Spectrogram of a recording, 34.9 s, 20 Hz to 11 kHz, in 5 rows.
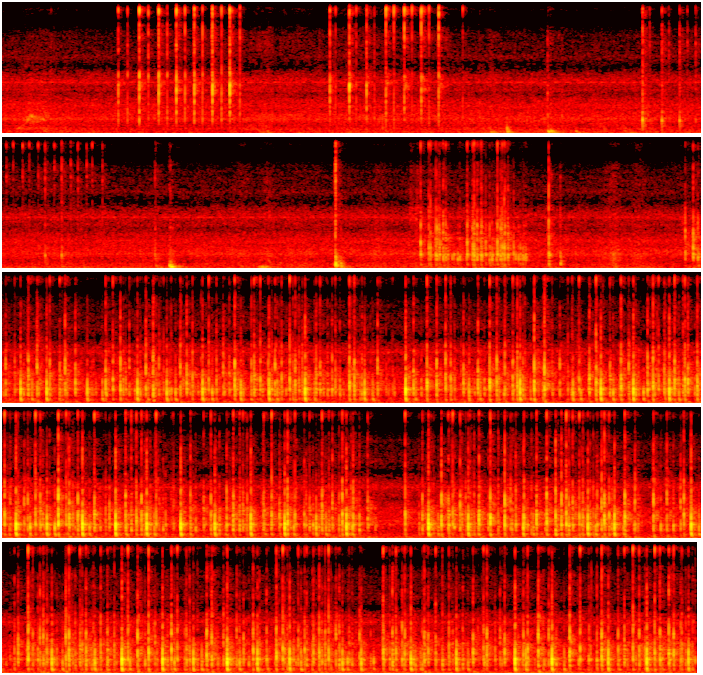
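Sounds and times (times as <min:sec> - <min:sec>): mechanical keyboard typing: 0:01.2 - 0:02.5, 0:03.3 - 0:04.7, 0:06.4 - 0:08.1, 0:11.2 - 0:12.6, 0:13.8 - 0:34.9.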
